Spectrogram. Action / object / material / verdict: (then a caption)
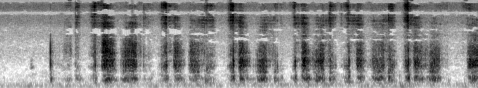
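scrape / cloth-covered hardcover book / cloth, board / none. A wooden pencil scratches along the cloth cover near the spine of a large, solid red cloth-covered hardcover book. The result is a quiet, dry series of short rasping strokes with midrange body and little low end.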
